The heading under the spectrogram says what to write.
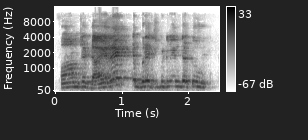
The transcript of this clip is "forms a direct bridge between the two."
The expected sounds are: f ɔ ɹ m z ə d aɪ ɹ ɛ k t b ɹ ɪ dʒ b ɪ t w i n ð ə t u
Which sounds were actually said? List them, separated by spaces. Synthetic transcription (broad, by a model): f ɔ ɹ m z ə d aɪ ɹ ɛ k t b ɹ ɪ dʒ b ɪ t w i n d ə t u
